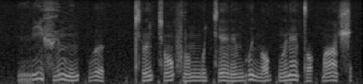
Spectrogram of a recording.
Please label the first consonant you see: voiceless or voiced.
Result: voiced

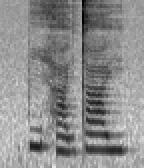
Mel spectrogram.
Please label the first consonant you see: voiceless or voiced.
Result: voiceless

